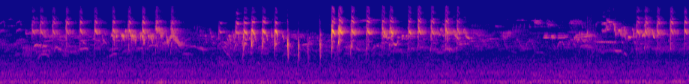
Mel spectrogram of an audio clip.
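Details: Common chaffinch alarm calls at a woodland pond in the British countryside, warning of a nearby grass snake hunting frogs: sharp, high chinking notes in quick bursts, several birds calling together over a quiet background.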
